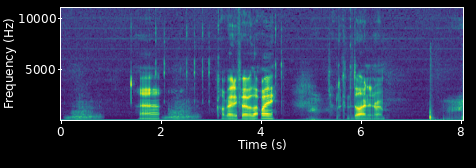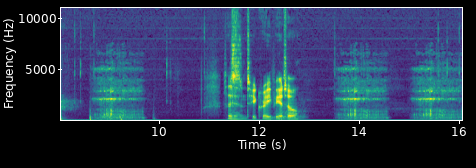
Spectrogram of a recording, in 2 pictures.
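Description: A young man talks calmly into a nearby microphone.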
